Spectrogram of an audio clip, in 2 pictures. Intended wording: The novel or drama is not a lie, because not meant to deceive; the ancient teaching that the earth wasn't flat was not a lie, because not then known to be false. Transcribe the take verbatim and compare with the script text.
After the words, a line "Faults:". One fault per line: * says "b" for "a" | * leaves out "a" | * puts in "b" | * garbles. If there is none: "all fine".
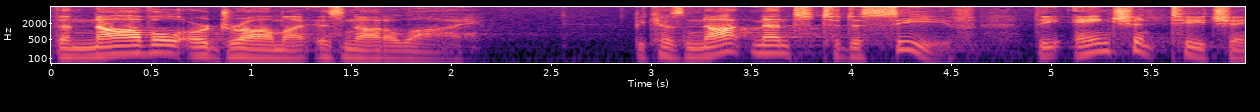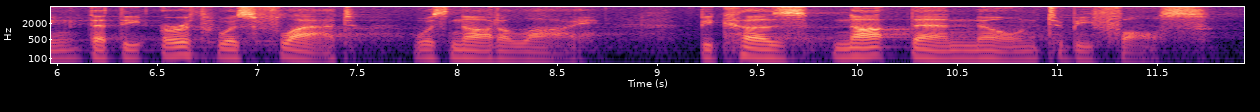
The novel or drama is not a lie, because not meant to deceive; the ancient teaching that the earth was flat was not a lie, because not then known to be false.
Faults:
* says "was" for "wasn't"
